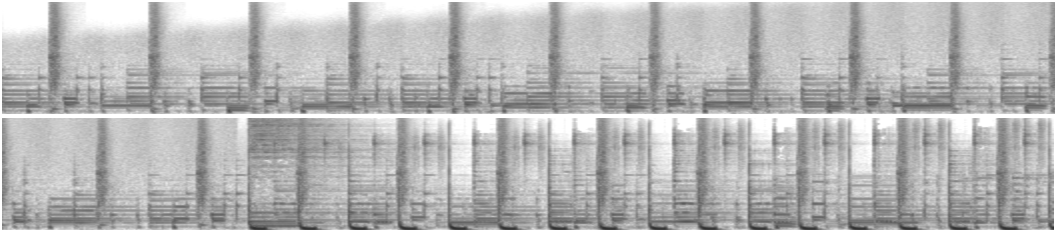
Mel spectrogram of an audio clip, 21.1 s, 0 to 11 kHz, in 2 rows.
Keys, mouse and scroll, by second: 0.1 click, 1.2 alt+click, 1.5-1.8 typing, 1.9 alt+middle click, 2.1 click, 2.5 Delete, 2.8 click, 3.1 click, 3.3 Tab, 3.8-6.9 typing, 4.8 click, 6.3 click, 6.4 click, 7.0 click, 7.6 middle click, 7.6 middle click, 7.8 middle click, 8.3 click, 8.7 click, 10.1 click, 12.9 click, 16.5 click, 18.5-19.8 drag, 20.3-21.0 drag.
